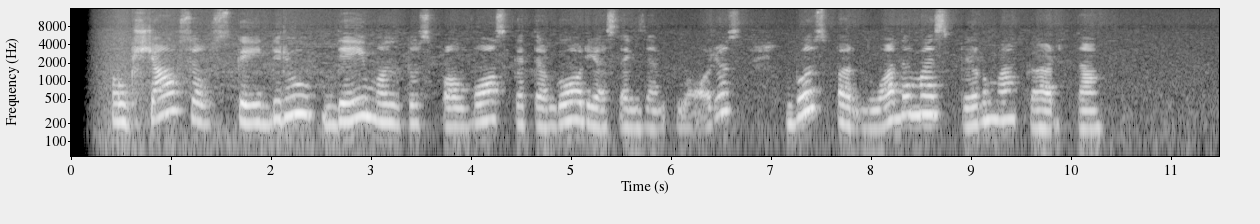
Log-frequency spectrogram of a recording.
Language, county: Lithuanian, Panevėžys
